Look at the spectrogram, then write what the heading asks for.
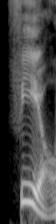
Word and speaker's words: feel: Feel has that long E sound, while fill has a short I sound, similar to that sheet example we talked about earlier.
